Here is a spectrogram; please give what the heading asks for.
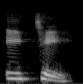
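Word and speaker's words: étaient: ENT we should not pronounce. You guys agree with me? Yay. So it leaves us with été.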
